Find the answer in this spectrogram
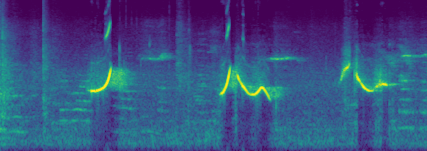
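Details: Talking parrot in a home whistles three times: a rising slur, then a rise-fall-rise phrase, then a quick looping whistle, each about two seconds apart.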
